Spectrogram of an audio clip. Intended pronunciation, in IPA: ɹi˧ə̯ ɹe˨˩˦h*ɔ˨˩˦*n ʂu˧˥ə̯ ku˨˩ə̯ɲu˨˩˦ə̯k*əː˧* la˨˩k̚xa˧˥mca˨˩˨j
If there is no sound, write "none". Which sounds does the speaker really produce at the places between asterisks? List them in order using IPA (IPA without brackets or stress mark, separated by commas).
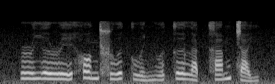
ɔ˧, əː˧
